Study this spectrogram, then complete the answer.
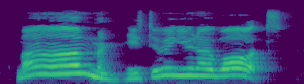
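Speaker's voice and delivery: shrill, very high, very loud, long wailing howl. Dudley dashes back towards the house, calling his mum about Harry, howling. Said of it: "howled Dudley".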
